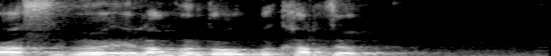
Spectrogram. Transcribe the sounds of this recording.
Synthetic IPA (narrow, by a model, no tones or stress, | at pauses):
asibɯelampʰəɾɡɔbɯkʰaɾd͡ʒɯp̚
